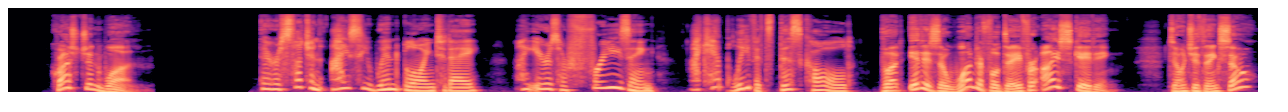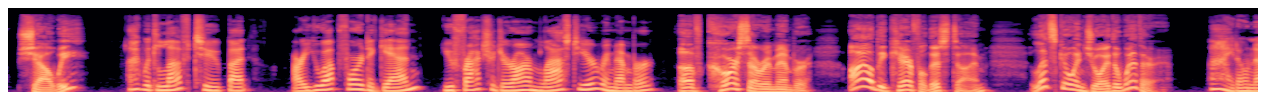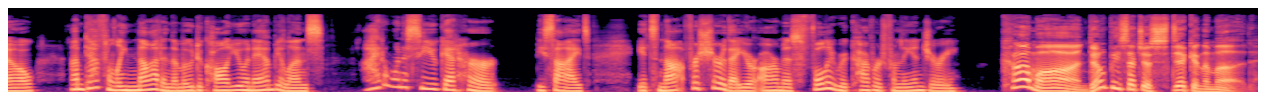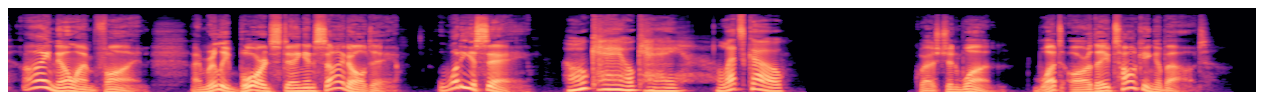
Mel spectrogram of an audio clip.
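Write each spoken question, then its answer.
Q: What are they talking about?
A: Going ice skating despite the cold and his past arm injury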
